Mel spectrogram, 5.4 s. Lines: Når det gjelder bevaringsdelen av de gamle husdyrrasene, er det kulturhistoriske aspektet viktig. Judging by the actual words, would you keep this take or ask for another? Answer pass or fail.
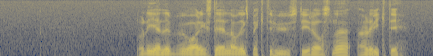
fail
